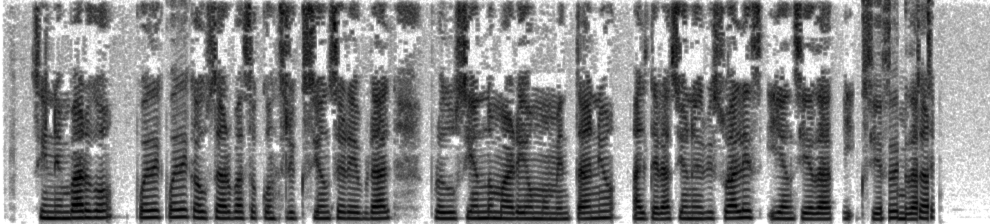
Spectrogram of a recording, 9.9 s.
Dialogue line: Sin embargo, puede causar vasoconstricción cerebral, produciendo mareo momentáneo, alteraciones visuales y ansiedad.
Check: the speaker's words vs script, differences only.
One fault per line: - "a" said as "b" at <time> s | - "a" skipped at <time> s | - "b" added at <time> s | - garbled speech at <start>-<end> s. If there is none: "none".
- "puede" added at 1.6 s
- garbled speech at 8.4-9.3 s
